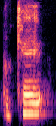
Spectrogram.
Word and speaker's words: bouquet: barbarism as well so bouquet came from french and it was not assimilated at all it is pronounced as it is pronounced in french so actually this is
